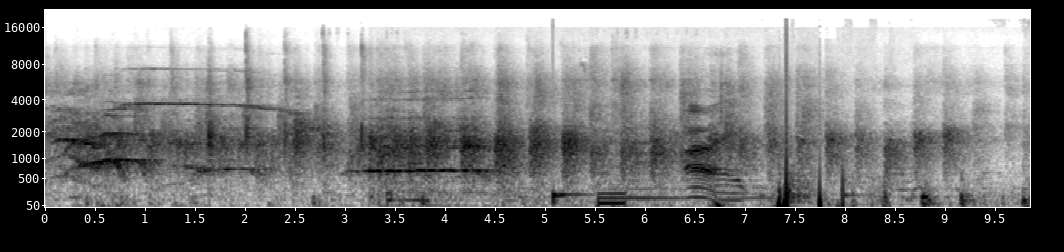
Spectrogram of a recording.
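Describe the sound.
Audience applause for a performer during a live show, a steady wash of clapping that runs throughout with a man's voice speaking over it.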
